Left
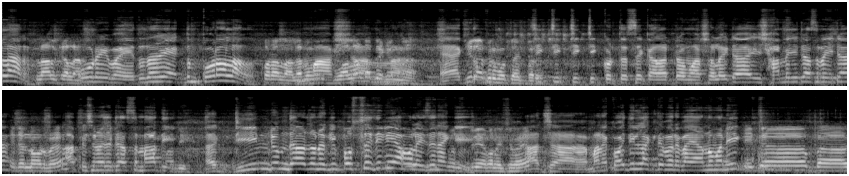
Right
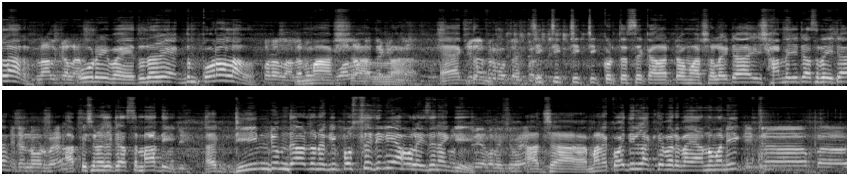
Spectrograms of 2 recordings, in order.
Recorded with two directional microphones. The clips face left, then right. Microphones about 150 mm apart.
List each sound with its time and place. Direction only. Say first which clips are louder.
0.0 s a man's voice: right 1 dB; 15° right (ahead or behind)
0.4 s a man's voice: left 2 dB; 25° left (ahead or behind)
0.9 s speech: right 4 dB; 15° right (ahead or behind)
2.6 s a man's voice: left 4 dB; 25° left (ahead or behind)
3.1 s speech: right 3 dB; 10° right (ahead or behind)
5.3 s speech: right 2 dB; 10° right (ahead or behind)
8.0 s a man's voice: right 7 dB; 35° right (ahead or behind)
10.5 s speech: right 5 dB; 10° right (ahead or behind)
11.1 s a man's voice: left 1 dB; centre (ahead or behind)
13.1 s speech: left 4 dB; 60° left (ahead or behind)
13.7 s speech: right 2 dB; 10° right (ahead or behind)
16.0 s a sound: left 4 dB; 70° left (ahead or behind)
